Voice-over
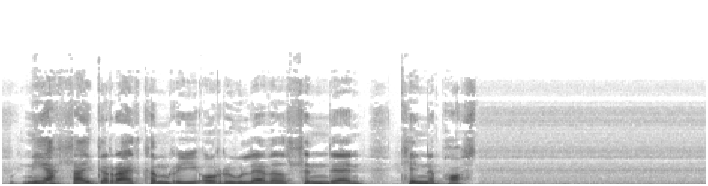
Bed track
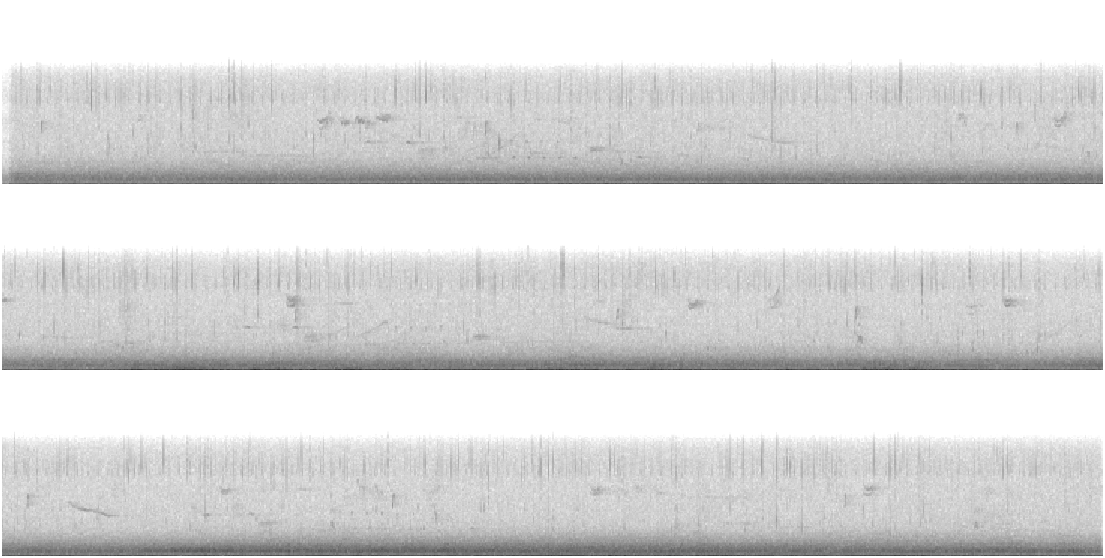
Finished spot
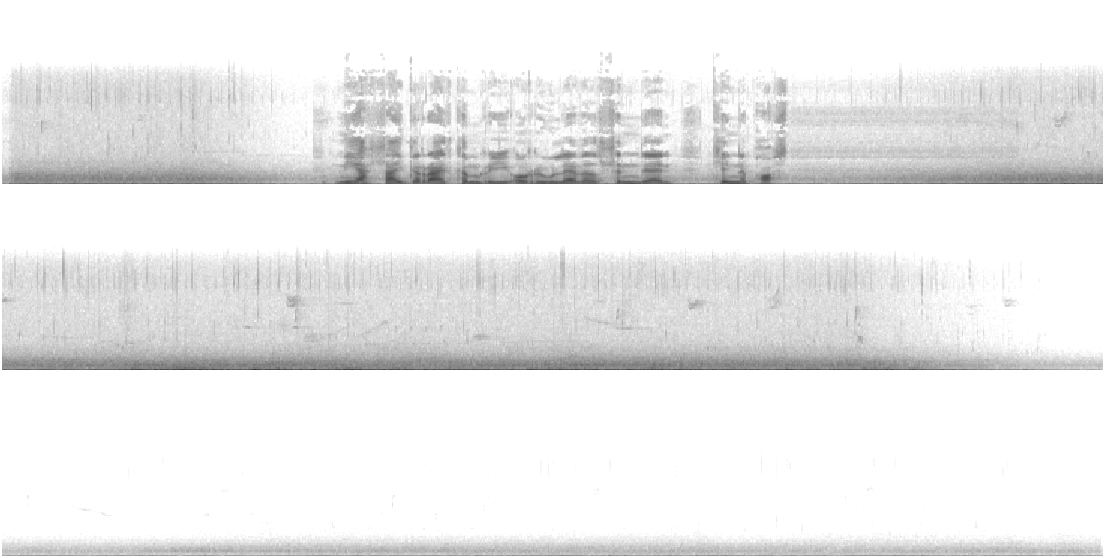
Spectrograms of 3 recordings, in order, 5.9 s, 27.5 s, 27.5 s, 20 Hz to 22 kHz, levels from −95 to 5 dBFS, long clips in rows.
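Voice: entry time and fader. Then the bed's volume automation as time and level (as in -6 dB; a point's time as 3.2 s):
2.60 s, -5.5 dB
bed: 1.6 s -3 dB
2.44 s -17 dB
6.92 s -17 dB
8.39 s -4 dB
16.25 s -4 dB
18.26 s -29.5 dB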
